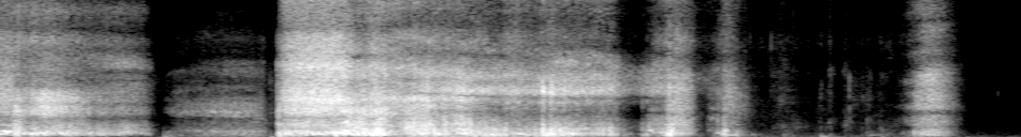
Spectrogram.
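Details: Powerful induced sneeze in a person who is not sick: a long, noisy, forceful sneeze burst followed by sniffs and short nose-blowing puffs.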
